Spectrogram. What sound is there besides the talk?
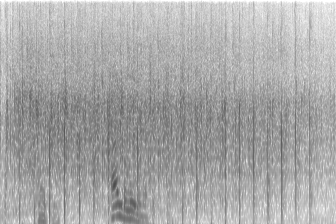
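studio audience applause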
